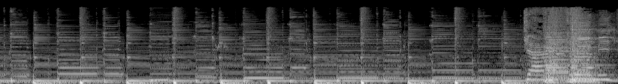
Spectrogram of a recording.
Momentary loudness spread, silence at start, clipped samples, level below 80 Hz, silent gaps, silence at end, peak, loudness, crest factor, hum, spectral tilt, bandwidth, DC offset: 10 LU; 0 s; under 0.1%; -24 dBFS; none; 0 s; 0 dBFS; -20 LUFS; 18 dB; none; -5 dB/octave; 15.5 kHz; under 0.1%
